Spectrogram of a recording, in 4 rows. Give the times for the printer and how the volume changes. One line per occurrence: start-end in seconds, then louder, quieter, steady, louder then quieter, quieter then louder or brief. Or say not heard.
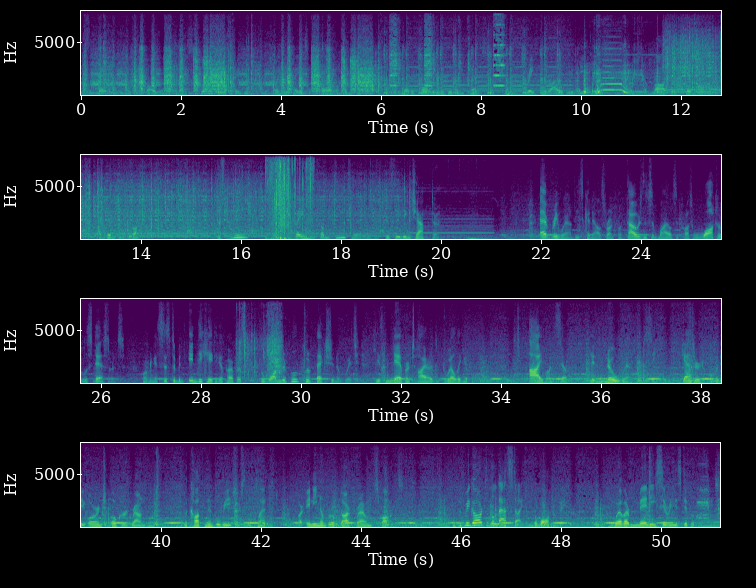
0.0-51.1 quieter then louder.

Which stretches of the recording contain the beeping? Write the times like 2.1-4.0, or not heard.
not heard.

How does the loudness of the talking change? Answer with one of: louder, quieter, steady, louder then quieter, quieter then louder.
louder.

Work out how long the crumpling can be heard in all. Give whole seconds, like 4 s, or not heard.
2 s.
